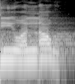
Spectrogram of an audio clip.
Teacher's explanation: والارض را پر پڑھی جائے گی، کیوں کہ رائے ساکنہ سے پہلے زبر ہے تو را پر پڑھی جائے گی، قاعدہ ہے کہ رائے ساکنہ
